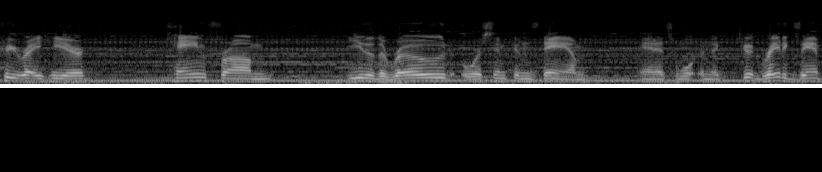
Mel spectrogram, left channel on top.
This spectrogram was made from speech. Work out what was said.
right here came from either the road or Simpkins Dam, and it's a great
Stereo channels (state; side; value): silent; right; digital silence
